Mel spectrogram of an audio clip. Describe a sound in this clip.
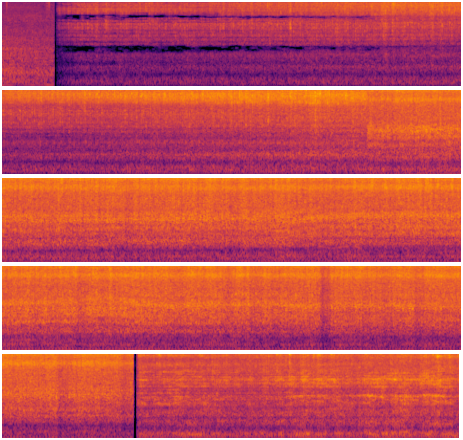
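A tractor engine rumbles steadily as it approaches.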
